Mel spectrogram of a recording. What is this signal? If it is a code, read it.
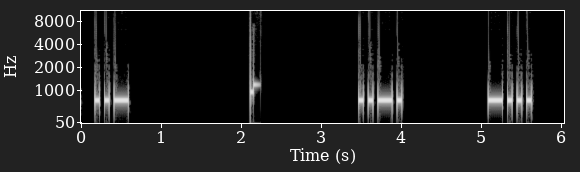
Morse code, heard as a keyed tone, about 20 wpm, spaced as for 4 wpm, 700 Hz. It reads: UFB
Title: Top 20 QSO Elements - 6x Character Spacing - 20wpm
